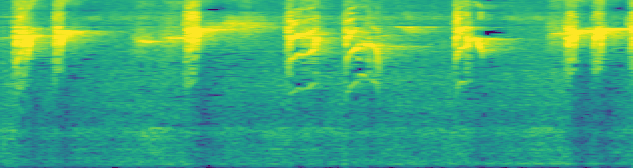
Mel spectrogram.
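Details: Brown-throated sunbird singing briskly, used to prompt reluctant birds to sing: very high, sharp chirps and thin whistled notes with quick downward-sweeping slurs, given in short bursts about every half second to second.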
